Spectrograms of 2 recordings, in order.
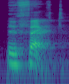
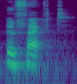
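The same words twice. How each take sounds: Both takes have the same delivery.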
